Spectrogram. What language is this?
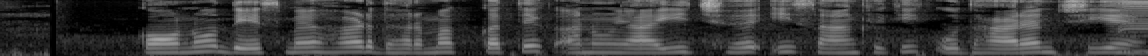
Maithili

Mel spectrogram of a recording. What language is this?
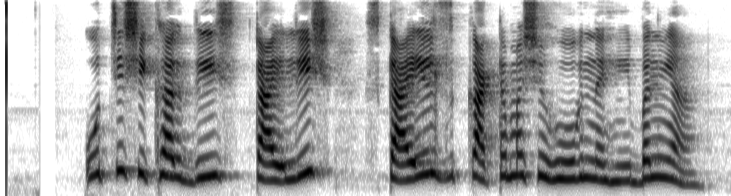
Punjabi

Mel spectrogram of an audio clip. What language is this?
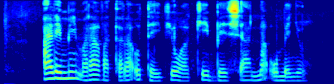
Kikuyu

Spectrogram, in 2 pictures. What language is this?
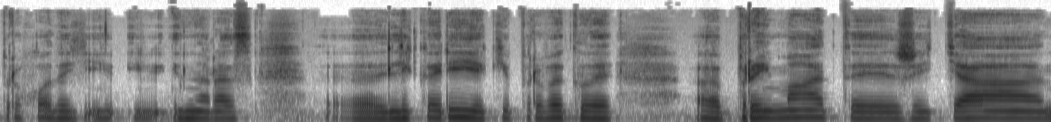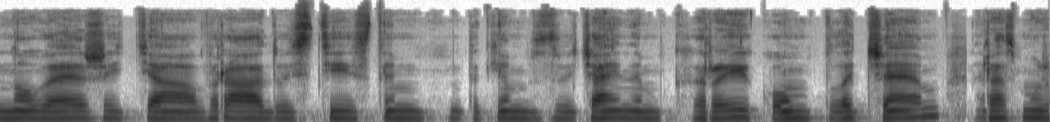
Ukrainian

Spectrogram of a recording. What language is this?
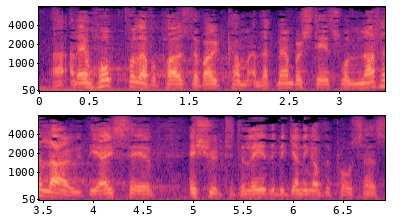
English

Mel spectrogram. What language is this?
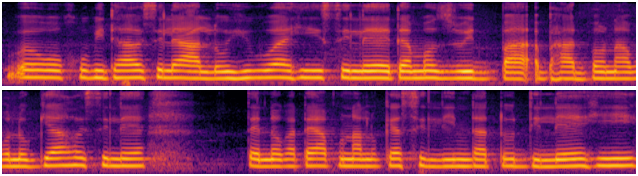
Assamese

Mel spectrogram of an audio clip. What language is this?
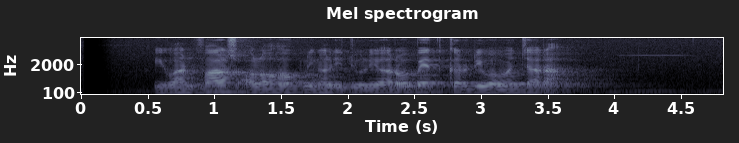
Sundanese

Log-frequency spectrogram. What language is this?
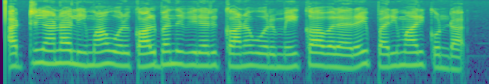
Tamil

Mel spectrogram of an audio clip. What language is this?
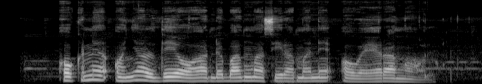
Luo (Kenya and Tanzania)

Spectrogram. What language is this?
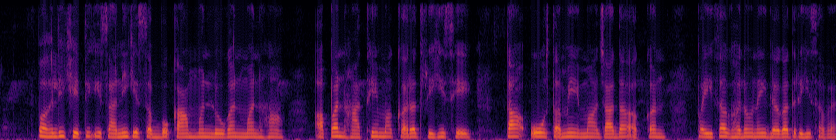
Chhattisgarhi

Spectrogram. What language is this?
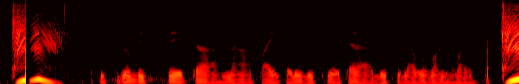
Bangla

